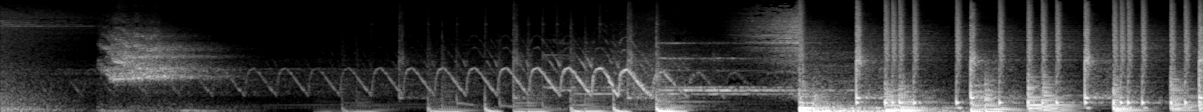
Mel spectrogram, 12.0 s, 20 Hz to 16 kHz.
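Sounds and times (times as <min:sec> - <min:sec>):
swooping siren-like tone: 0:00.7 - 0:08.0
deep bass hits: 0:08.0 - 0:11.3.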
